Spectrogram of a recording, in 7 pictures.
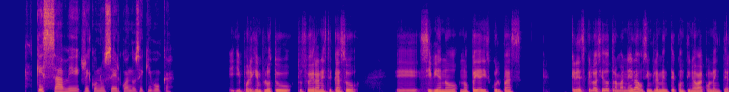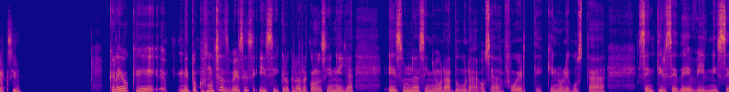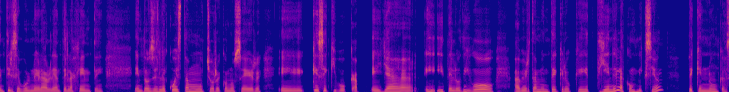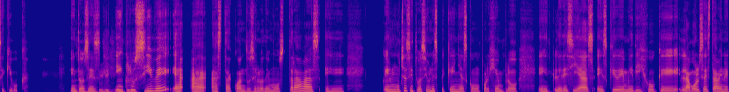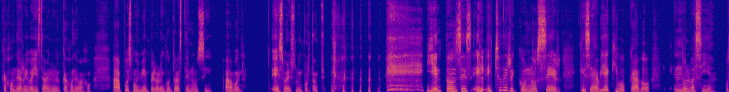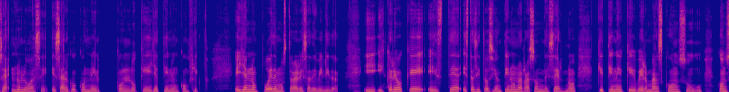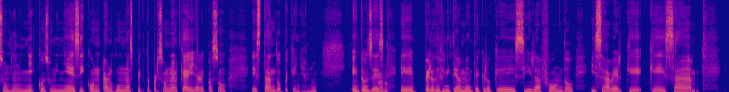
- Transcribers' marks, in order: tapping; laughing while speaking: "muchas"; unintelligible speech; unintelligible speech; laugh
- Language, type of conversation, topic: Spanish, podcast, ¿Cómo piden disculpas en tu hogar?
